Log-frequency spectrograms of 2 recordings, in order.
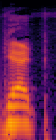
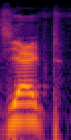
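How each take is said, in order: First: The word begins with a hard G sound. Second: The word begins with a J sound. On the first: The speaker calls it right. "इसे पढ़ते हैं गेट" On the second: The speaker calls it wrong. "इसे जेट नहीं पढ़ते actually"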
